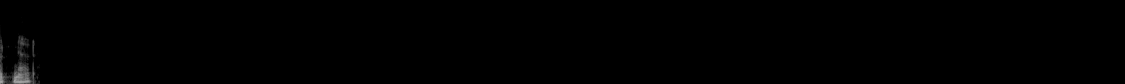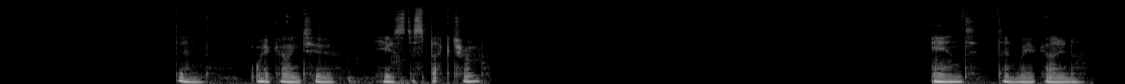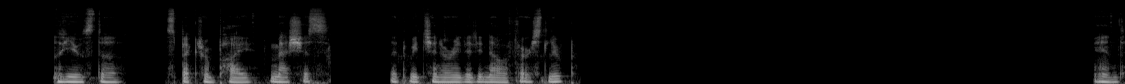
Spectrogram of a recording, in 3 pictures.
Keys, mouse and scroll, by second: 1.9-3.8 drag, 5.2 click, 7.3-9.4 drag, 11.1 scroll down 2, 12.1-13.3 middle drag, 13.3 click, 14.5-15.2 middle drag, 15.2-16.5 scroll up 6, 16.9 click, 19.1 scroll up 2, 19.7-20.9 middle drag, 20.9 drag, 25.6-26.0 scroll down 4, 26.0 middle click, 26.5-26.9 scroll down 4, 26.9-29.0 middle drag, 29.0 drag, 30.8 click.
